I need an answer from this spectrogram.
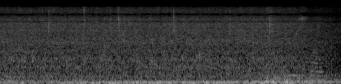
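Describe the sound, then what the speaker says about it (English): Heavy rain pours down outside, a steady dense hiss with rumbling low-end texture and constant spattering that holds loud and unbroken throughout. "It is like raining so loud outside."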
